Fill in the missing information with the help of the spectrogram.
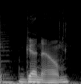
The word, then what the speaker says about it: GNOME: GNOME also takes a hard G, GNOME.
